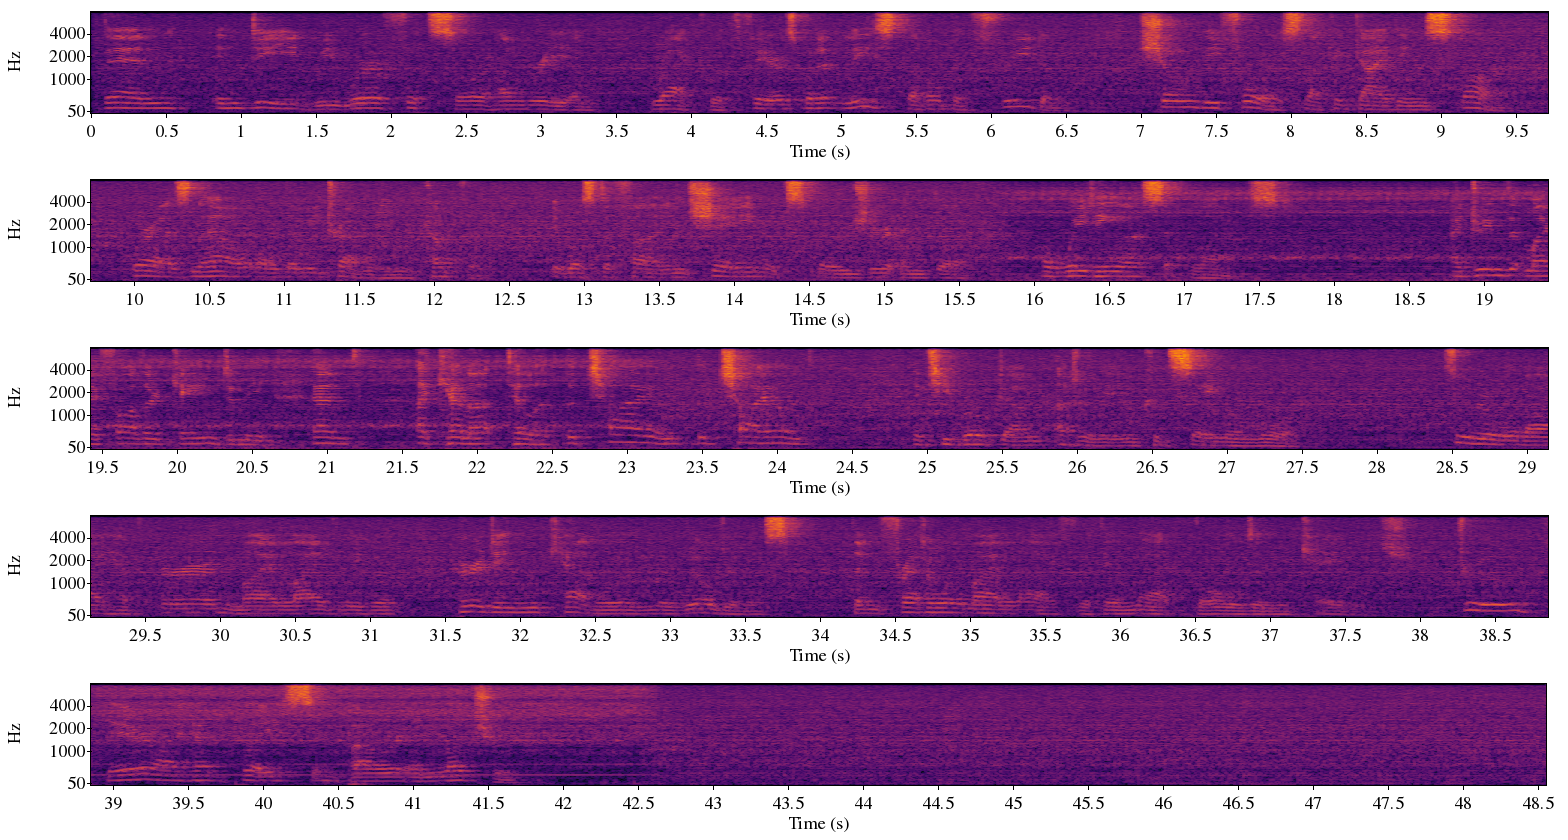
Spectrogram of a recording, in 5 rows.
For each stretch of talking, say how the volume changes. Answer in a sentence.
You can hear the talking from 0.1 to 17.7 s, at a steady volume; from 18.8 to 27.6 s, at a steady volume; and from 28.4 to 41.9 s, at a steady volume.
